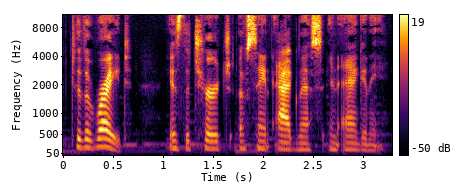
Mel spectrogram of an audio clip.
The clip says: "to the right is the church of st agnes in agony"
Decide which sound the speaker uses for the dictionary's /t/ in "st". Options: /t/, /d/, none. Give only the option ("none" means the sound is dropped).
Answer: /t/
